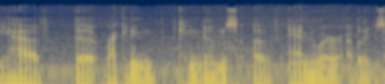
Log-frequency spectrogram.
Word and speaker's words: Amalur: At number 7, we have The Reckoning Kingdoms of Amalur, I believe is how you say it.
